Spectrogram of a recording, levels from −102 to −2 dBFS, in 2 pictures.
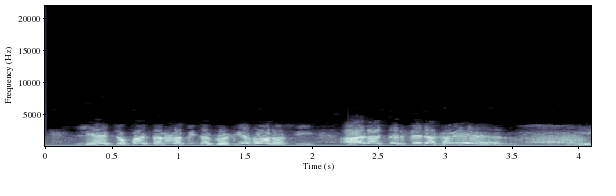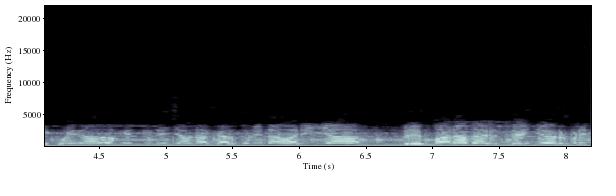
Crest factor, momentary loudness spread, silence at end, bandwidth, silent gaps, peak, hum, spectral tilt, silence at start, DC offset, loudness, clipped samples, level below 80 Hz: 18 dB; 9 LU; 0 s; 4 kHz; none; -6 dBFS; none; -4.5 dB/octave; 0 s; under 0.1%; -22 LUFS; under 0.1%; -66 dBFS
